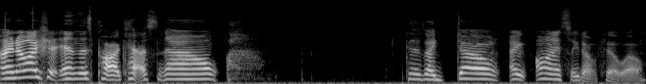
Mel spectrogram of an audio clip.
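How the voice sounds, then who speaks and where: This woman's voice is high-pitched. She speaks at a very slow pace. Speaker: podcast host. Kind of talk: casual podcast talk.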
